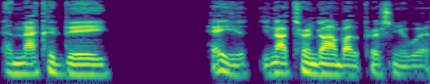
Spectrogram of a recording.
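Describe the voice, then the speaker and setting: In a dry, close recording with no echo and a silent background, a man speaks very fast. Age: 70s. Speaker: physician and company founder. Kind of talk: interview. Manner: halting, many self-corrections.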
